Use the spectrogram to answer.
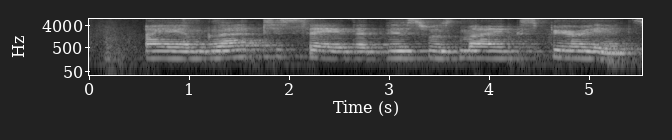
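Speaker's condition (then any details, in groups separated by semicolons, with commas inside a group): Cerebral palsy; diagnosed at age one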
